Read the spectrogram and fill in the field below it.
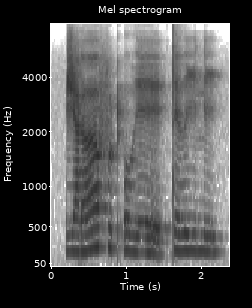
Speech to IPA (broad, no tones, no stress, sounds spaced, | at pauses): ʒ a ɾ ɐː f o ʈ ʔ o ɣ eː | t e ð iː n i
